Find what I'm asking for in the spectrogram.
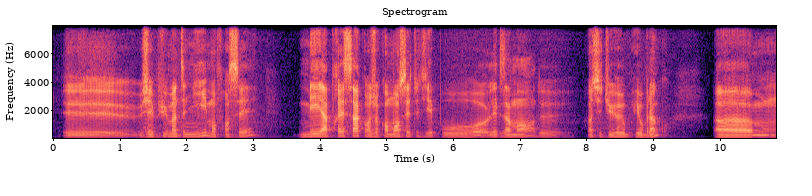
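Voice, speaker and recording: Spoken at a very slow pace with ordinary pitch variation, this very clean recording has a silent background. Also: man, medium pitch for a man. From Brazil, Ilhéus, Bahia. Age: 40s. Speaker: diplomat. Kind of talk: interview.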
